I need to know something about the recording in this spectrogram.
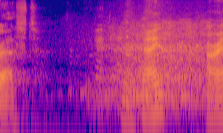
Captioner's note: laughter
